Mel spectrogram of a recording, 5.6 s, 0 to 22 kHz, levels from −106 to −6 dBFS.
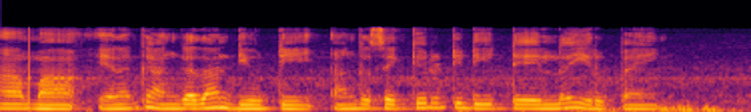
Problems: constant background noise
